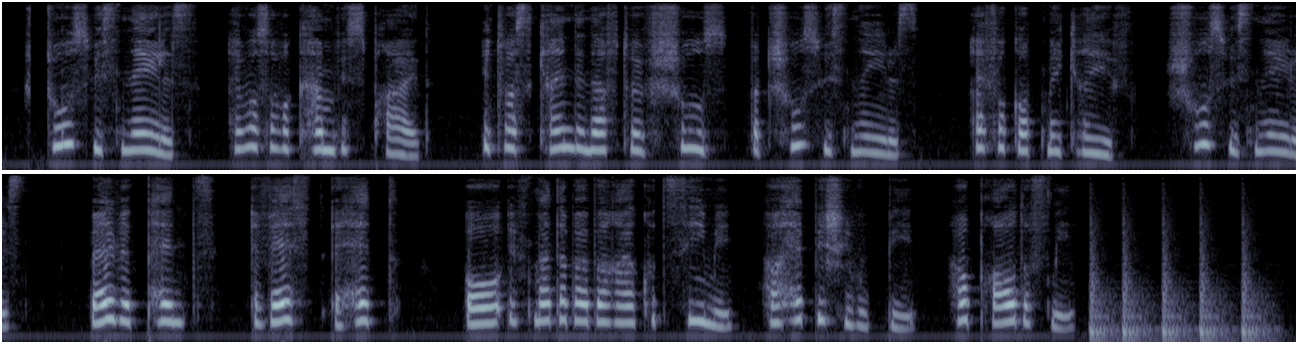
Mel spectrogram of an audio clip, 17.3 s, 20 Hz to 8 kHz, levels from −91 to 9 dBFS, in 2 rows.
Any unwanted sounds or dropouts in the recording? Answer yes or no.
yes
